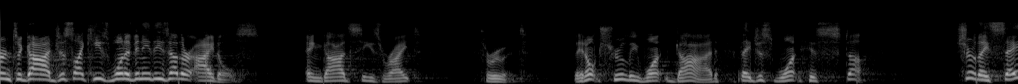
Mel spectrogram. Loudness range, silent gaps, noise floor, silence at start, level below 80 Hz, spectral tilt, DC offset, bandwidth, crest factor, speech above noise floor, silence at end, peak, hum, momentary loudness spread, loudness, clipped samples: 8 LU; none; -78 dBFS; 0 s; -76 dBFS; -6 dB/octave; under 0.1%; 7.6 kHz; 20 dB; 46 dB; 0 s; -12 dBFS; none; 15 LU; -33 LUFS; under 0.1%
